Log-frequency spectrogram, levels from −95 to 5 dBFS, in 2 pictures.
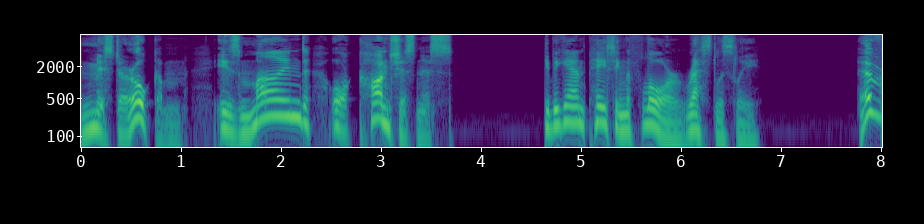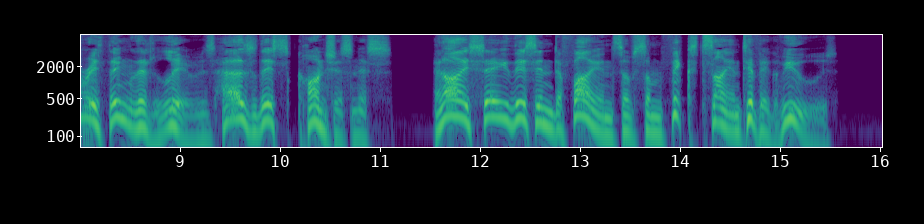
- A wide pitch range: Yes, wide, 8.8 semitones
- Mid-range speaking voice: Yes, medium, 145 Hz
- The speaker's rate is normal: No, slow, 110 wpm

